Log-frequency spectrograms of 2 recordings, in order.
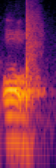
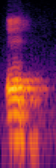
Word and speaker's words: of: এটা হচ্ছে অফ, ও বি, অব, অব, নট অফ।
